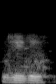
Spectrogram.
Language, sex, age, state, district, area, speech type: Urdu, male, 30-45, Delhi, Central Delhi, urban, conversation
